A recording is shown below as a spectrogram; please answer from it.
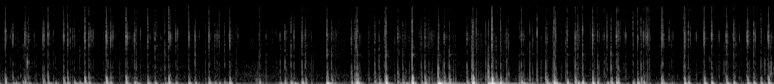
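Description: A brown leather American football, hollow and inflated, is held in both hands and speed-tapped with fingertips and nails. Fast, uneven bursts of dull, hollow thumps, deep and boomy with almost no ring, are mixed with faint bright nail clicks. The taps run on continuously, rising and falling in loudness throughout.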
